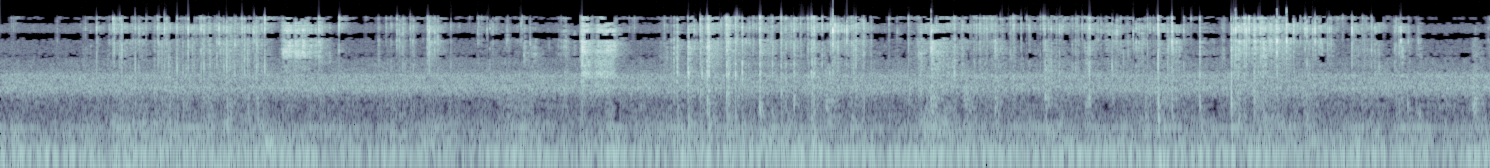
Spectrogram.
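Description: A solid pink bar of soap is held in the hand while a craft knife carves and scrapes cubes and flakes off its edge. Dense, crisp scraping and crackling is heard, with many short, bright clicks and cracks over a steady low rumble.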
